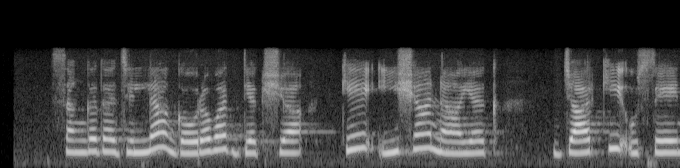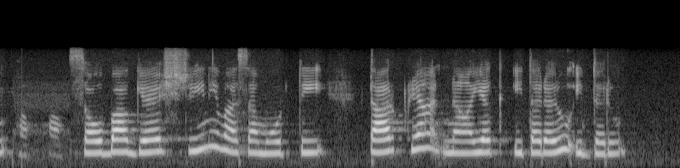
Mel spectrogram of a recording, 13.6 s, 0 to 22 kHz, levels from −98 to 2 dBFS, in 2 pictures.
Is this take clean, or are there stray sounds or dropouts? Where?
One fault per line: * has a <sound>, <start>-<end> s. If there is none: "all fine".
* has a laugh, 6.9-7.5 s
